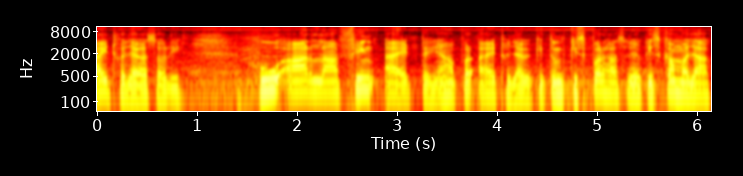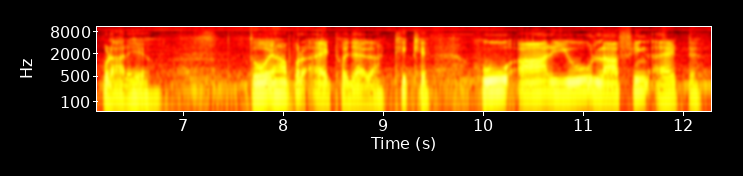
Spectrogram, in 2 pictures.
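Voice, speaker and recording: A man teaching an exam-prep grammar lesson, drawing out example sentences slowly as he dictates them. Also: a little high, creaky, slight background noise.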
